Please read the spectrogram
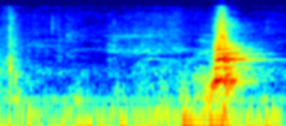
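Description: A dog gives a single sharp, fairly loud bark, standing out against a quiet, low background hum. No one is talking.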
